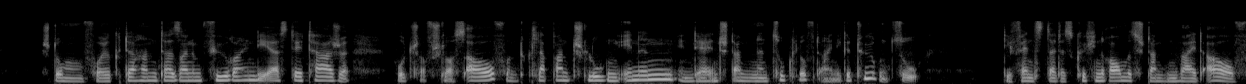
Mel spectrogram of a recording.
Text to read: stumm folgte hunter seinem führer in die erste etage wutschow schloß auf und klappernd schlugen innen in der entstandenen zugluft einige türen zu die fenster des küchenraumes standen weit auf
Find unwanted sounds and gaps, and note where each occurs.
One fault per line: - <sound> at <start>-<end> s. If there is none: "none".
none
